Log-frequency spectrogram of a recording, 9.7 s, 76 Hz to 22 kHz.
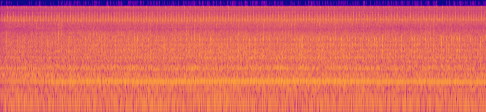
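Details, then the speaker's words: Mitsubishi 4G93 GDI at idle with a fast, uneven metallic clatter over a steady tone, present since 250,000 km and unchanged over another 100,000 km; caused by a worn oil pump drive gear rattling at its mesh with the crankshaft. "так Откуда же берется этот звук спросите вы и почему у меня сейчас на столе лежит именно шестерни масляного насоса Да все потому что этот звук идет как раз таки от этой шестерни а вернят сопряжение коленвал и шестеренка масляного насоса"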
